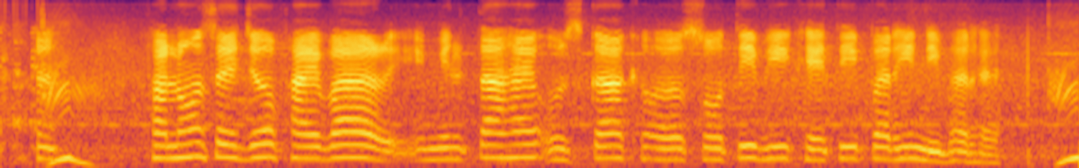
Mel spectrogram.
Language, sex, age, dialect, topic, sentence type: Hindi, female, 18-24, Hindustani Malvi Khadi Boli, agriculture, statement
